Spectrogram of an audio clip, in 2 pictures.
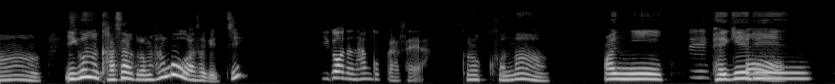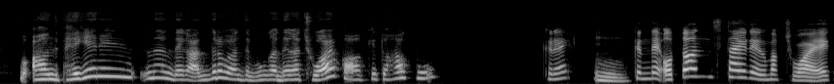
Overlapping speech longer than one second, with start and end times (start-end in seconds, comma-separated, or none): none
